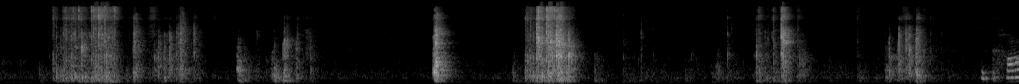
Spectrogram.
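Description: Tarot cards shuffled by hand for a reading: repeated crisp riffling bursts, each lasting about half a second, with quieter taps and shuffling between them, close and clear, with no talk over them.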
